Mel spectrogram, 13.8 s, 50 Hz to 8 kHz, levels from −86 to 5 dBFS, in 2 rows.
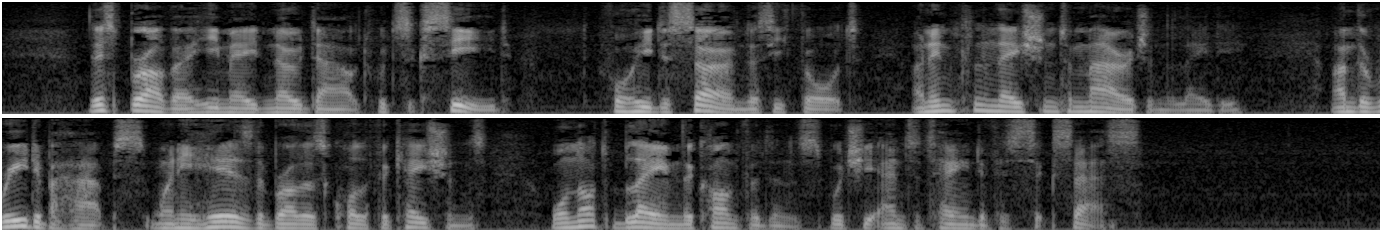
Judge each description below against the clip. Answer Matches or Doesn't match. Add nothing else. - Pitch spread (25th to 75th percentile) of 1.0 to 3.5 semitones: Doesn't match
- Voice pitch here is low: Matches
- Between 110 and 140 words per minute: Doesn't match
